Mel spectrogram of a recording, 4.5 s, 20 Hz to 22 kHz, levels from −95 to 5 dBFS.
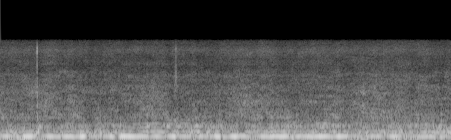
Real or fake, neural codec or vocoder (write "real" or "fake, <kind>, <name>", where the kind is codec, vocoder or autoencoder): fake, codec, SNAC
